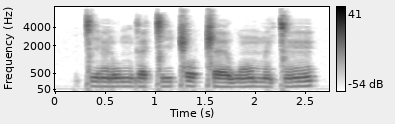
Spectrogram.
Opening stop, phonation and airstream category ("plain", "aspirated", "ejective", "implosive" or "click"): click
